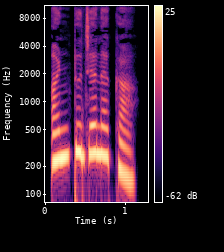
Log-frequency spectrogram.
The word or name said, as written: ಅಂಟುಜನಕ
